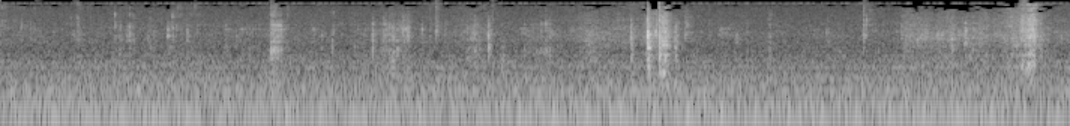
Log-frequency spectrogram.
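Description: Chewing a bite of crispy fried chicken sandwich, with a few soft crunches, over a steady low rumble inside a car cabin.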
